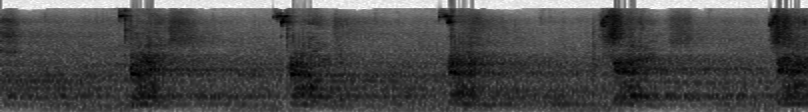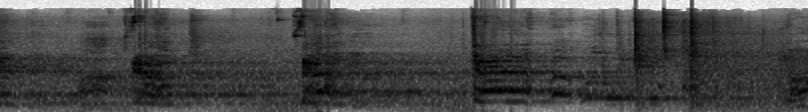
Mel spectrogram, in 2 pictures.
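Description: A man shouting a rep count about once a second, each count a short loud call, in time with fast leg-press repetitions.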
